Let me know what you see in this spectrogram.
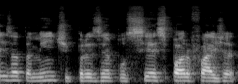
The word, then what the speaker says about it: Spotify: Que eu nem sei se essa é a pronúncia correta em português, mas Spotify. – É, isso mesmo.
